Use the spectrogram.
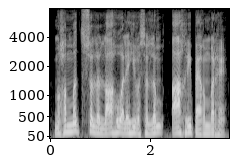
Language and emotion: Urdu, neutral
